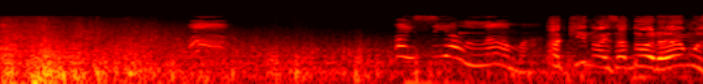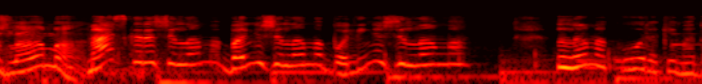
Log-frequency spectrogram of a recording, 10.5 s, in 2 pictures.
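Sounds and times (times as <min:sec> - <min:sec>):
dense rain: 0:00.0 - 0:06.0
rolling thunder: 0:00.0 - 0:06.0
speech: 0:03.8 - 0:10.5.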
